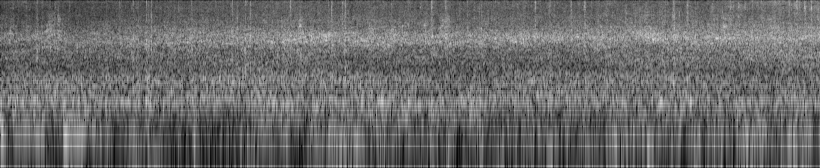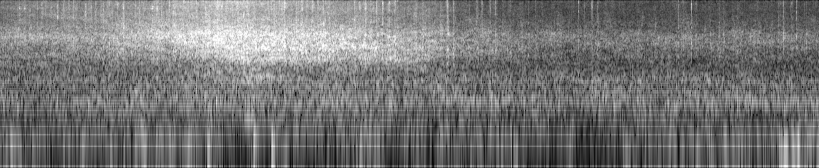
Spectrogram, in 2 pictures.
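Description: HO-scale model train running along its ceiling-mounted track: a steady running noise that swells louder for about three seconds midway, then settles back.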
